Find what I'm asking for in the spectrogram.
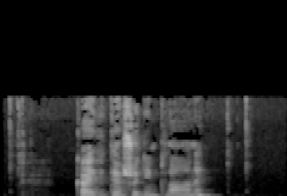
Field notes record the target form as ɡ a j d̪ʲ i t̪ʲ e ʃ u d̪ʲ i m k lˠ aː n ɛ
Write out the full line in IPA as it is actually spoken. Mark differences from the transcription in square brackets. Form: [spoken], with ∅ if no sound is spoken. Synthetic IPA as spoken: [k] a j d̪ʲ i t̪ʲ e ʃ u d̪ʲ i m [p] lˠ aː n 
